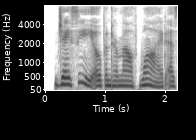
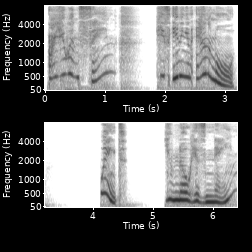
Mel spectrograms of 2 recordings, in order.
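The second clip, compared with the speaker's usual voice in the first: much higher, frantic disbelief; panicked; 14 semitones higher, 5 dB louder than usual. Acted. J C confronting Max about Jerry, high panicked outburst. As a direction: voice climbing in horror.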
